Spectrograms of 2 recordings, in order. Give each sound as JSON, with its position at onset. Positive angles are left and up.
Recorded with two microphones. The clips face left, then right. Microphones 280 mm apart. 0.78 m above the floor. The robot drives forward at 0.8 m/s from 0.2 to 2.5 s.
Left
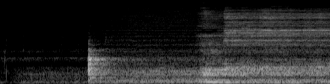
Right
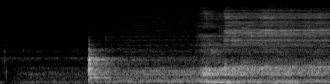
{"t": 0.9, "sound": "snoring", "side_deg": 5, "distance_m": 1.0}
